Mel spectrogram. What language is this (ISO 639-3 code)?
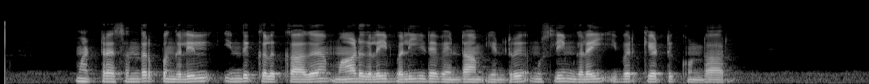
tam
